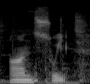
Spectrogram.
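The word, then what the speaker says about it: en suite: s UI t e so even though it's e n we pronounce it like an o n yep on Suite so an onite bathroom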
